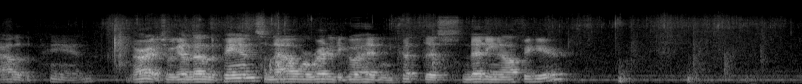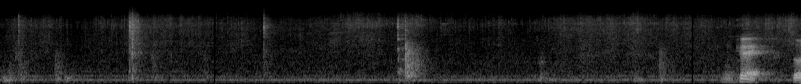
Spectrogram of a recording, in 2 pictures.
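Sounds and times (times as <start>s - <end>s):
low hum and hiss: 0.0s - 16.0s
scissors snipping netting: 9.2s - 9.6s.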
